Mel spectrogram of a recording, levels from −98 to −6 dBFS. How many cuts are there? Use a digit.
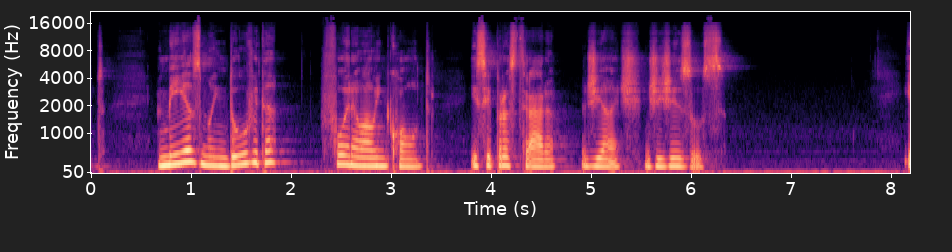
0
